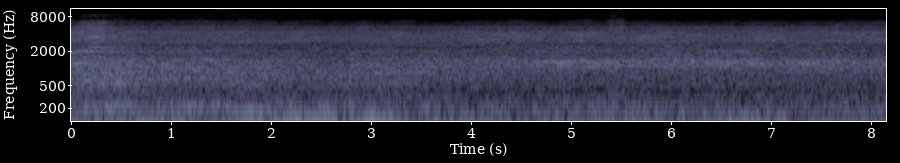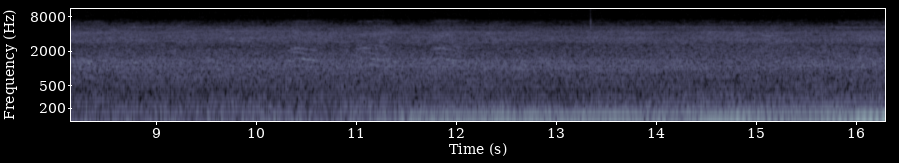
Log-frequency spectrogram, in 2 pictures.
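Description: Low rumble of passing road traffic, growing louder about two-thirds of the way through.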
